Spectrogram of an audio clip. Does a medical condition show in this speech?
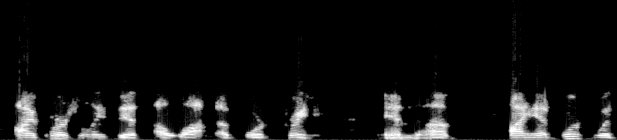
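Yes: ALS; voice off but clear and understandable.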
